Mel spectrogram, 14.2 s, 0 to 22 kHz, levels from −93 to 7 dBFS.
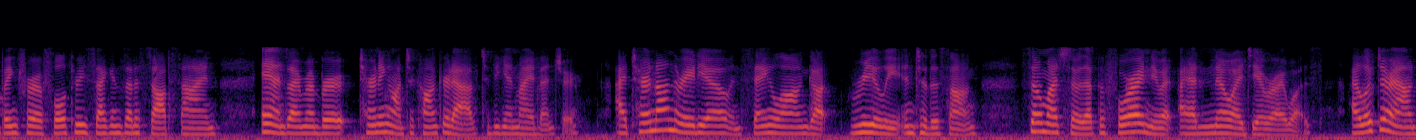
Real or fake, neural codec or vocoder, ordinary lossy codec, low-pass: real; none; AAC, 32 kbps; 5.4 kHz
